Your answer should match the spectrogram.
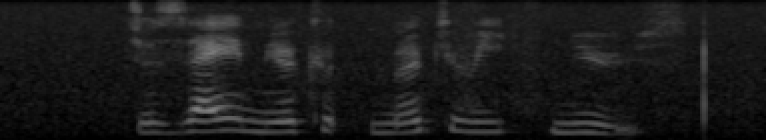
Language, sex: English, female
